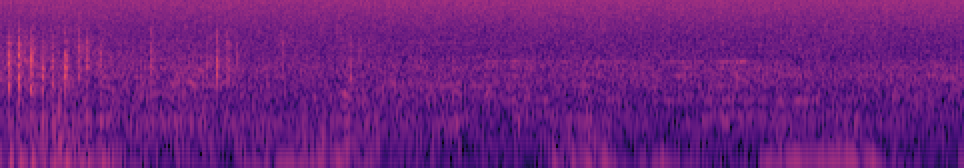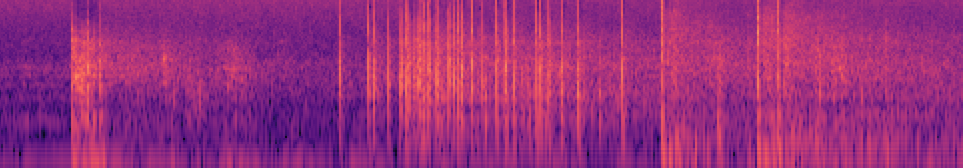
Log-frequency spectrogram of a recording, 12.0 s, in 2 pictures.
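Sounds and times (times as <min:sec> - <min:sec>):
firework shells cracking: 0:00.0 - 0:02.3, 0:06.4 - 0:11.8
low rumble: 0:00.0 - 0:12.0
heavy firework booms: 0:06.2 - 0:12.0.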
